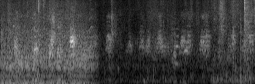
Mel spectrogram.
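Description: Ducks near a tire nest holding their eggs, quacking and honking close by in a loud burst that drops off sharply partway through, leaving fainter scattered calls.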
